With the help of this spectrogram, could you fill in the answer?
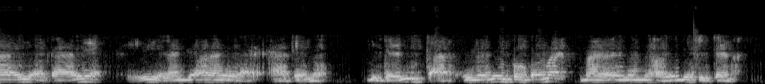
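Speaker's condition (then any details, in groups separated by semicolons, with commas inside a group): Cerebral palsy; from birth, delivery complications, affects movement and speech; great difficulty speaking, noticeable speech difficulty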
